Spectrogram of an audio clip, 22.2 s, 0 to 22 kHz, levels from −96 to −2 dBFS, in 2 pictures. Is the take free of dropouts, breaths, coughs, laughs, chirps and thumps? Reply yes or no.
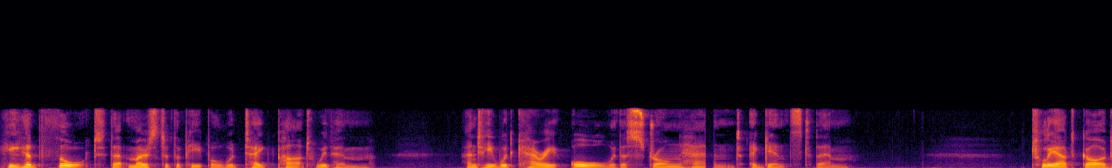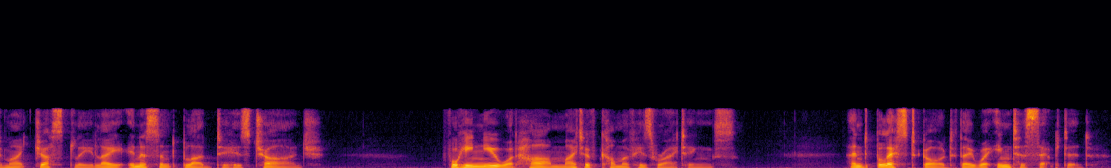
no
